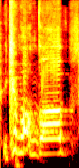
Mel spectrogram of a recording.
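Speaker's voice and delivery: cheering. Retold or imitated. Colleague cheering Bob at the board, loud and excited. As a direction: pump your fist for Bob. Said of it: "He's like".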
